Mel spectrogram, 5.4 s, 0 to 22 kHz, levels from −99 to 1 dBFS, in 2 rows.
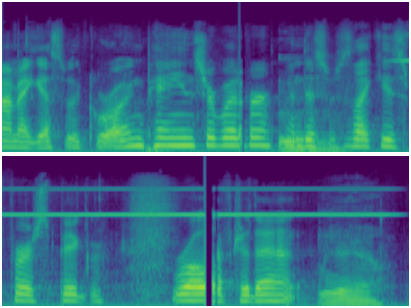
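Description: At 1.56 to 1.62 s a short glitch breaks the speech: damaged data in a compressed stream, where the decoder loses frame sync. From 2.55 s to the end, a thin, steady 4.4 kHz whistle sits roughly 10 dB under the speech, swelling and fading slowly, likely a feedback whistle from a loudspeaker-to-microphone loop held just short of runaway. A second glitch at 4.06 to 4.16 s comes from the same stream damage.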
